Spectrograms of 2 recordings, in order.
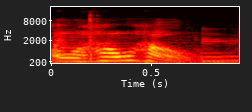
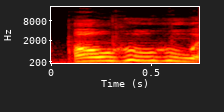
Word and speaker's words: Ohuhu: markers now mind you I used to call them oh ho ho um I don't know how I came up with oh ho ho but I just could not figure out how to say it but they it is ohoooo and this Marker set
